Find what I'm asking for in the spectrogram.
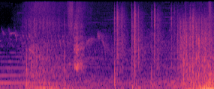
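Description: Hippogriff sounds from the video game Hogwarts Legacy, a horse-like whinny and snorting over soft hoof thuds and ambient background that grows louder near the end.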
